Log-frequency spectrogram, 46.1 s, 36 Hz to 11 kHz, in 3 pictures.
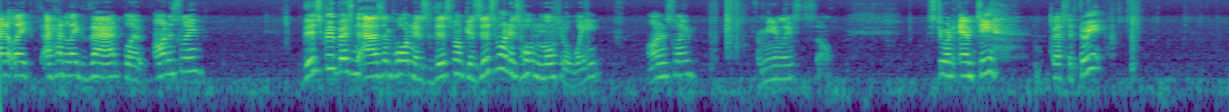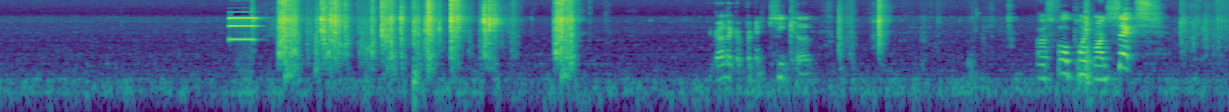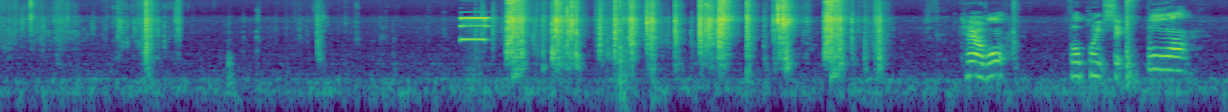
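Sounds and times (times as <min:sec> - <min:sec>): airsoft gun shots and clicks: 0:18.8 - 0:22.6, 0:37.0 - 0:41.8.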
